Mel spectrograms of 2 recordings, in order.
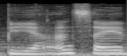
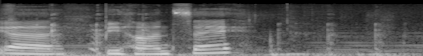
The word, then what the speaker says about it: Behance: Steven Behance, you've been pronouncing it like Beyonce this whole time. It's actually Behance.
